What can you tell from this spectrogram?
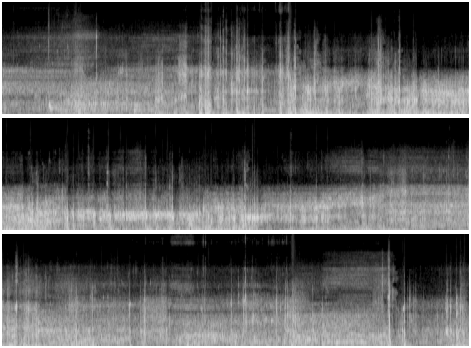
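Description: Muffled underwater noise at a shipwreck dive: bubbling gurgles over a low rumble, louder for several seconds in the middle, with scattered clicks.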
